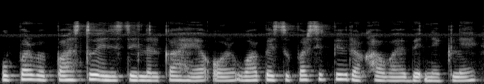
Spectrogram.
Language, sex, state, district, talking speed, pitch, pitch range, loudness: Hindi, female, Arunachal Pradesh, Lower Dibang Valley, 200 wpm, 195 Hz, 180-210 Hz, -15 LUFS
